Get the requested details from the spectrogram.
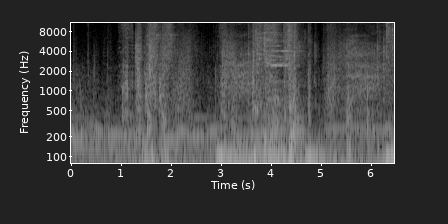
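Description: Blades whoosh and clang in a fast sword fight.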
